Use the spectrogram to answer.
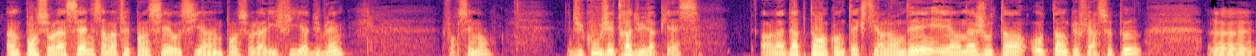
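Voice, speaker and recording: Male playwright guest, dry studio sound, mid pitch, measured, hesitant phrasing. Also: darkish tone, no room sound. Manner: thoughtful, hedging with fillers. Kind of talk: radio interview answers. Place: radio studio.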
